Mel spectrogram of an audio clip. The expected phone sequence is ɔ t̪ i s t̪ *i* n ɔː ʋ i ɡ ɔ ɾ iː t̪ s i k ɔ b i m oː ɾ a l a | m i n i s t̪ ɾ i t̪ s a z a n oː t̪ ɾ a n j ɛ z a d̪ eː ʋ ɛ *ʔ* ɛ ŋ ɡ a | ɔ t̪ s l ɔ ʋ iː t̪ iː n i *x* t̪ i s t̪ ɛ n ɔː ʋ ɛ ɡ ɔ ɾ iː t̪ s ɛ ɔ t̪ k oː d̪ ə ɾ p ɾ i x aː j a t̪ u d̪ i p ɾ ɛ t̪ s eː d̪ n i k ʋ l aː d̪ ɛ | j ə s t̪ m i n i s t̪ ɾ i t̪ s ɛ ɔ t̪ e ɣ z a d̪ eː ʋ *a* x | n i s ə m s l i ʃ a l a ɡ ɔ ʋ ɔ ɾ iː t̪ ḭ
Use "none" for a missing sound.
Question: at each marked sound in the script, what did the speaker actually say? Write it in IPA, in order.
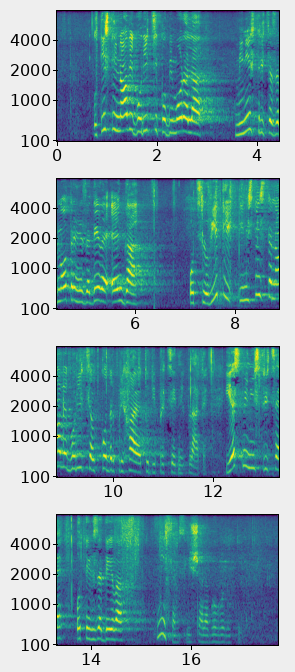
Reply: i, ʔ, s, a

